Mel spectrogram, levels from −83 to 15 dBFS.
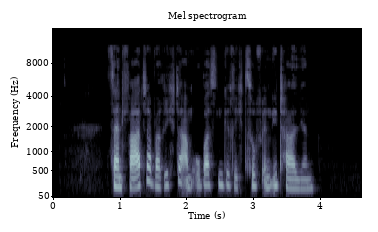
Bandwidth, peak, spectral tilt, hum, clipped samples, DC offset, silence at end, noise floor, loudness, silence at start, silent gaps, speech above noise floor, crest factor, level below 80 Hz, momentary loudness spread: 11.5 kHz; -4 dBFS; -5.5 dB/octave; none; under 0.1%; under 0.1%; 0.75 s; -77 dBFS; -23 LUFS; 0.85 s; none; 54 dB; 20 dB; -74 dBFS; 14 LU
